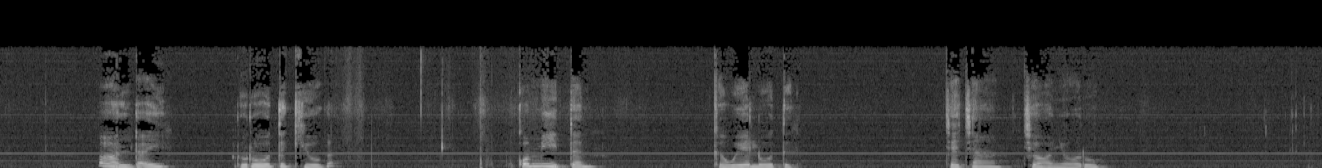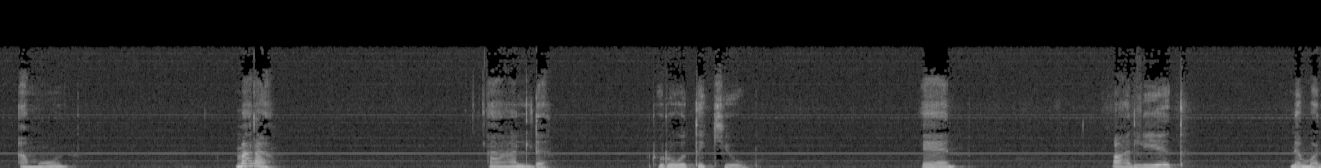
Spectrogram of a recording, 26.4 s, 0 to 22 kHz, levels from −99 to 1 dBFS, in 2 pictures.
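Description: Right from the start there's USB whine, a steady 1 kHz tone peaking at its 2 kHz harmonic, sitting roughly 30 dB under the speech, with bus frame current leaking in through the power or ground. At 16.32 to 16.38 s, chunks out of order: a 21 ms block plays two chunks late, giving a brief jumbled stutter.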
